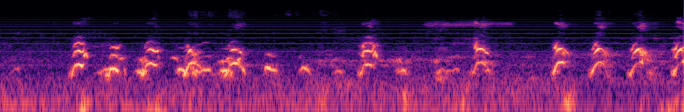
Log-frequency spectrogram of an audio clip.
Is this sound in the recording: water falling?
no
